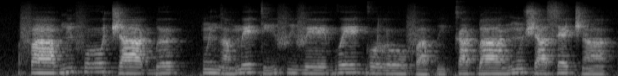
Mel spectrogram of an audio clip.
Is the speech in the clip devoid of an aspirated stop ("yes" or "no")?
yes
